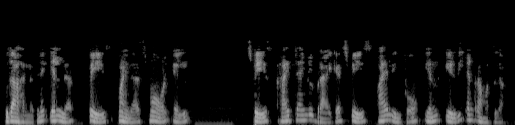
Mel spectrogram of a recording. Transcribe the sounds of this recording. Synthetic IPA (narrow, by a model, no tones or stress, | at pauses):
ud̪aːɦɐɾɐnɐt̪ːinɨʔelːɐspeːs | mɐjnɐɾsmoːɭel | speːsrɐjtːaːŋɡɐɭbɾaːkːɐʈspeːsfɐjɐlinfoːe̞nːɨeɻuʋiʔe̞ɳɖraːmɐrt̪ːuɣɐ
